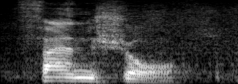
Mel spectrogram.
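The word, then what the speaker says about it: Featherstonehaugh: the top one how would you plan sure Fanshawe yes do you know that was Chumlee Corey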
